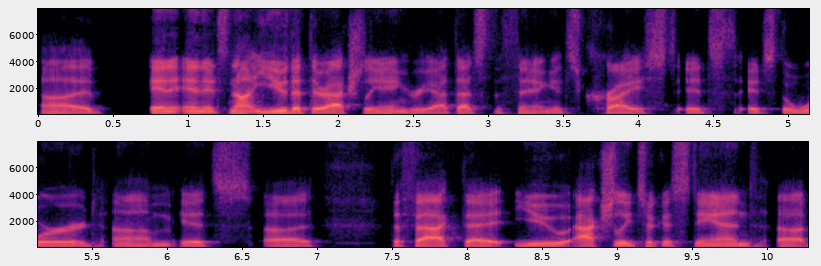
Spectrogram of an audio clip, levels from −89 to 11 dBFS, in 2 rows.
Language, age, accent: English, 20-39, American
